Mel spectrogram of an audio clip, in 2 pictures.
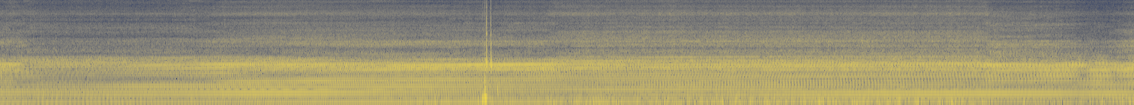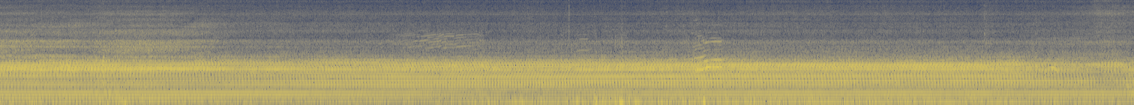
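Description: Motorboat engine running at speed, its pitch rising for a couple of seconds near the start as the boat picks up speed, then holding nearly steady. A single sharp knock about six seconds in.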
